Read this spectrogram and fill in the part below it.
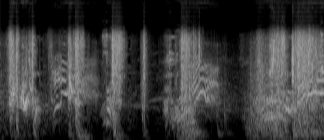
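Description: Punches thud in a fast fistfight.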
